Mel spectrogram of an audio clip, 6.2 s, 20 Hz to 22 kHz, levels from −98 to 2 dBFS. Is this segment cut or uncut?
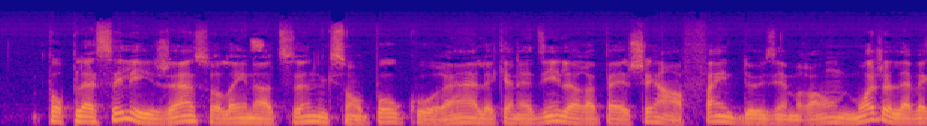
uncut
